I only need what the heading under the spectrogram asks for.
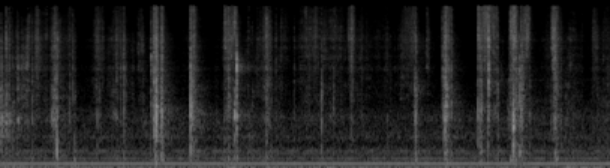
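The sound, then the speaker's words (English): Cards being given a quick shuffle before a card reading, a series of crisp papery riffles and snaps in irregular bursts over a steady low hum, with no talking. “So I'm grabbing our cards and just doing a quick shuffle.”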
